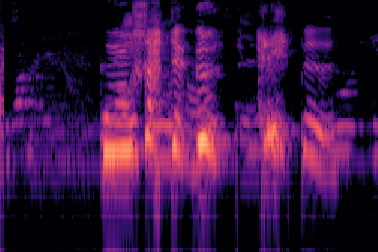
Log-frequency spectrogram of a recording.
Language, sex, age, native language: Icelandic, female, 9, Icelandic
